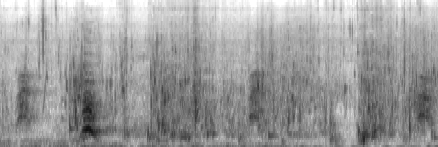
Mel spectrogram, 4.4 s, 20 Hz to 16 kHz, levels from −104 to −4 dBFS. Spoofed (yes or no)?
no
